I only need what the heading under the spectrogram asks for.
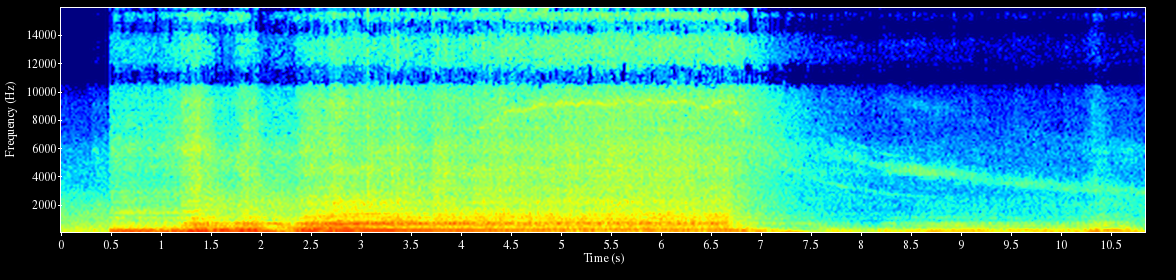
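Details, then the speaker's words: Honda Civic with B18 engine and HPT 64/70 turbo, full-throttle dyno pull: revs climb smoothly for about six seconds under load and back off cleanly, a strong even turbo pull with no misfire or knock. "That sounded nice. 17. That was perfect. Beautiful. Great place to start."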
